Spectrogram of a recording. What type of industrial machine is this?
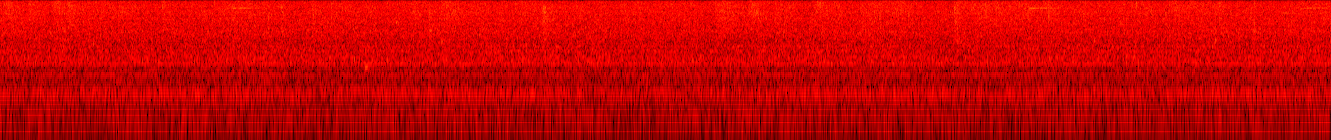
pump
